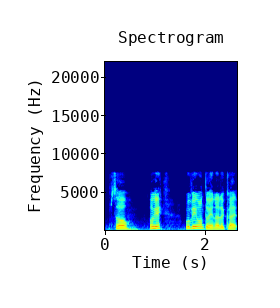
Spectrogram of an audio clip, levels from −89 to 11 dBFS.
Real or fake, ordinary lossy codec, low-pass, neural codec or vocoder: fake; none; none; codec, 16 kHz, 4 kbps, X-Codec, WavLM features, trained on Multilingual LibriSpeech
